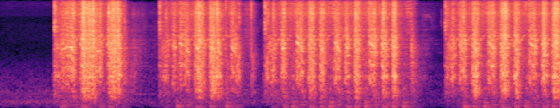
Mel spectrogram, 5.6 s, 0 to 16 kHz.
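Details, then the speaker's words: 1982 Yamaha XJ750 no-start: four bursts of fast, even cranking that never catch or fire; spark present on all four, plugs wet; compression untested, owner suspects it is low. "I mean it does it sounds like it's trying that's the frustrating bit um where's compression"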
